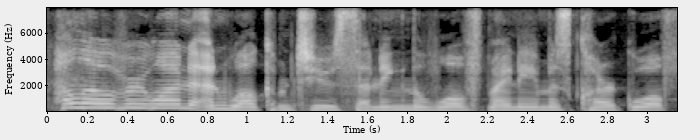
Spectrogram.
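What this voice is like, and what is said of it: Sick-sounding voice. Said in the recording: “If you can't hear it in my voice, yes, I am still sick”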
